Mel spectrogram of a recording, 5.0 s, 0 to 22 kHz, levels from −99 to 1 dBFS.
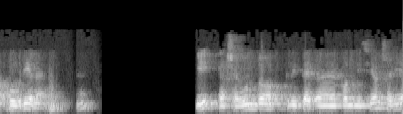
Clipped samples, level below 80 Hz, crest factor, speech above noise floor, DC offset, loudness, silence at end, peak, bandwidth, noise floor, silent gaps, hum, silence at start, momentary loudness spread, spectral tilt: under 0.1%; -54 dBFS; 14 dB; over 77 dB; under 0.1%; -14 LUFS; 0 s; 0 dBFS; 7.2 kHz; under -90 dBFS; 1.27-2.45 s; none; 0 s; 16 LU; -8.5 dB/octave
